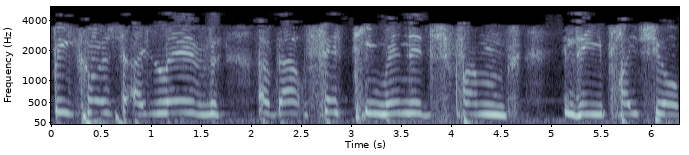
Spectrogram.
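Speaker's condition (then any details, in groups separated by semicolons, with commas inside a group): Cerebral palsy; distinctive impaired speech on phone call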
